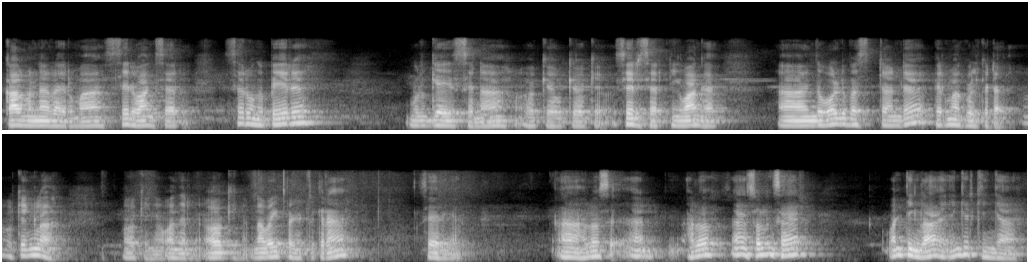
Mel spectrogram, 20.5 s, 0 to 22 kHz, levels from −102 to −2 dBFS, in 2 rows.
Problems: background sounds at intervals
